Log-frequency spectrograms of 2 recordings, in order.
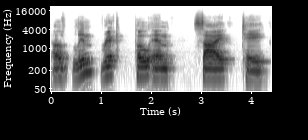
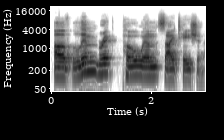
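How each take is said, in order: First: Slow, even slower recital. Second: Slow, measured line; slow recital. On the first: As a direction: spell the syllables out slowly. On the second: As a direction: read it slowly for counting. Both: Shown as a demonstration. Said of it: "One, two".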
